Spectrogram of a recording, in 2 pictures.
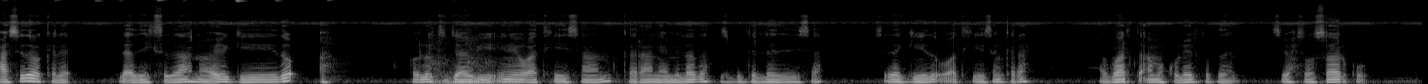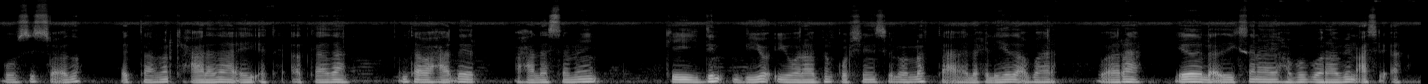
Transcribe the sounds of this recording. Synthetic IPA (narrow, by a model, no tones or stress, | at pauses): wħɑːsɪðɔːkʰɐlɛ | lɐɐðɛːɡsɐðaːnɔːʕjɔɡɛːðɔ | ʔɐh | ɔːlɔːt̪ʰɪt͡ʃaːβɪjɛ̰ʔɪ̰nɛjʊɐd̪kʰɛjsɐŋkʰɐɾaːnɪʕmɪlɐðɐɪsbɛd̪ɛlɐðiːsɐ | sɪ̰ðɐɡɛːðɔ̰ʔṵːʔɐ̰d̪kʰɛjsɐŋkʰɐɾɐ | hɐβaːrt̪ʰɐ̰ʔɐmɐkʰʊlɛːlkʰɐbɐðɐn | sɪwɑħsɔːsaːrkʰʊ̰ | uːsɪsɔ̰ʕðɔ | ħɪt̪ʰːaːmɐrkʰɐħaːlɐðɐɦɐʔɛjɐd̪kʰaːðaːn | ɪnt̪ʰaːwɑħɑːɖɛːr | wɑħɑːlɐsɐmɛjn | kʰɛjdɪnbɪjɔʔijɔwɑɾaːbɪnqʊrʃɛːnsɪ̰lɔːlɐt̪ʰɐ̰ʕa̰ːlɔħɪlɪjɐðɐɐ̰βaːɾɐ | ɐβa̰ːɾɐɦɐ | ɪjɐðɔːlɐ̰ɐ̰ðɛːɡsɐnaːjɔɦɐβɐbwɐɾaːβɪnʕɑ̰srɪ̰ʔɐ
